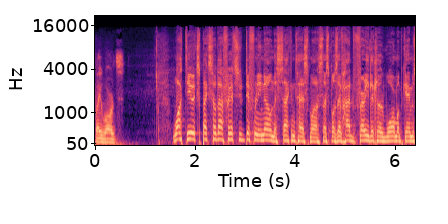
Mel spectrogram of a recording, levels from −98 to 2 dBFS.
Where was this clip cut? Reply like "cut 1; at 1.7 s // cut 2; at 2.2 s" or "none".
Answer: none

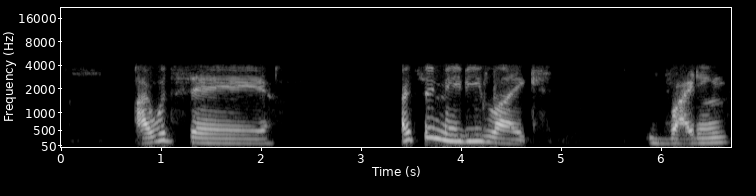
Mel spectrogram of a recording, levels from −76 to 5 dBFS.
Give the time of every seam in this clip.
cut 1; at 3.2 s

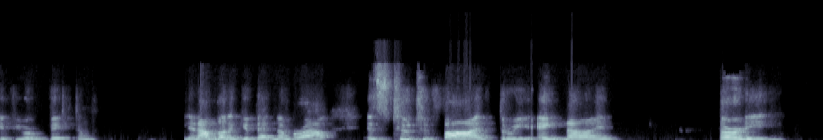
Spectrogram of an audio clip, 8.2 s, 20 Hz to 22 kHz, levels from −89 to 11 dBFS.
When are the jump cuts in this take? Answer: cut 1; at 1.8 s

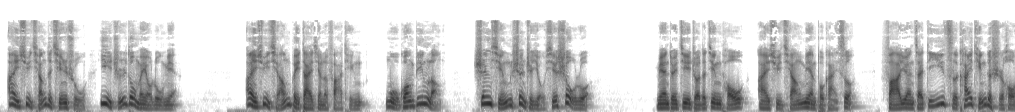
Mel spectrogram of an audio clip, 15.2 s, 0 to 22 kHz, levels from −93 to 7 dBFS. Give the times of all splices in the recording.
cut 1; at 5.7 s // cut 2; at 13.2 s

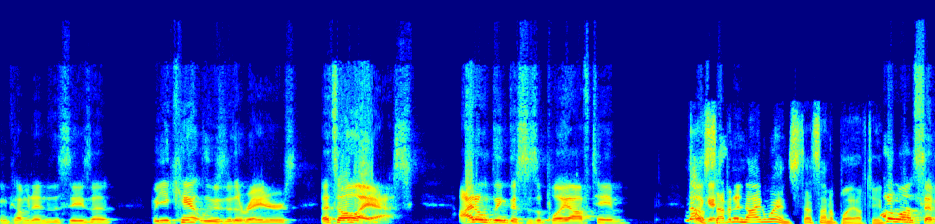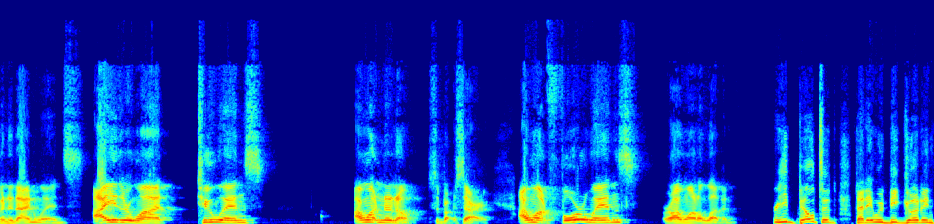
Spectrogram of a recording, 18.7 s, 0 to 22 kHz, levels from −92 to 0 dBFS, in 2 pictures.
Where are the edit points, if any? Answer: cut 1; at 3.2 s // cut 2; at 17.1 s

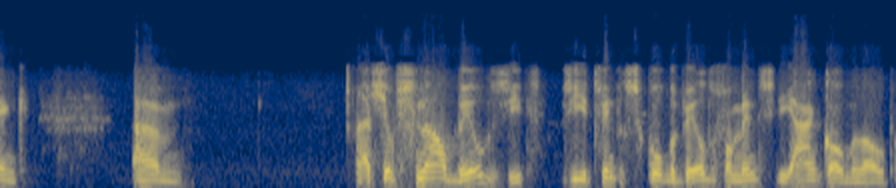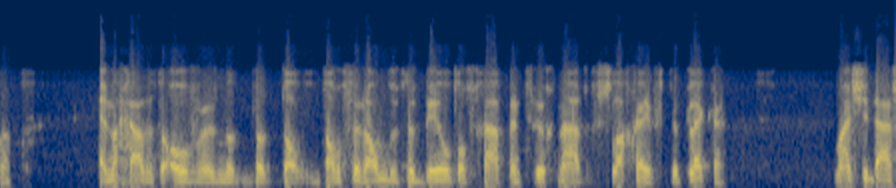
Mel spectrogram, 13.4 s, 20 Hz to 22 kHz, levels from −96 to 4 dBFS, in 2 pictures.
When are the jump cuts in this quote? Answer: cut 1; at 2.5 s

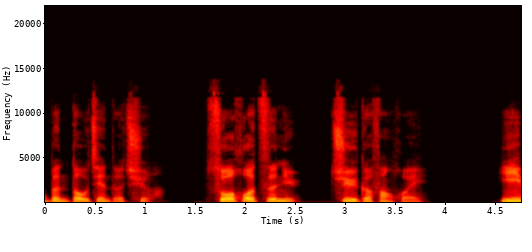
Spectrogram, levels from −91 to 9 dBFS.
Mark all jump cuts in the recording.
cut 1; at 1.5 s

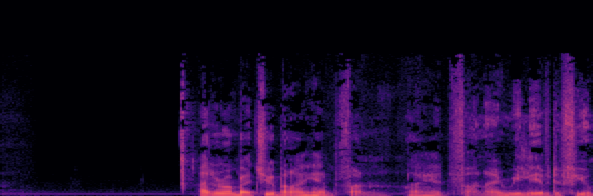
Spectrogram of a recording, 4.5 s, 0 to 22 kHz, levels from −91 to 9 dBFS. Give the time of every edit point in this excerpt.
none

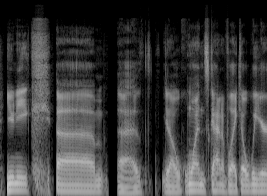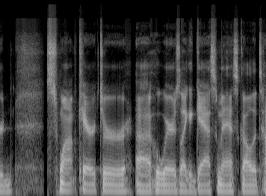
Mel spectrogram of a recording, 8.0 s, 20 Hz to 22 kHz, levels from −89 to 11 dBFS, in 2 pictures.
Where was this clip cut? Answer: cut 1; at 1.6 s

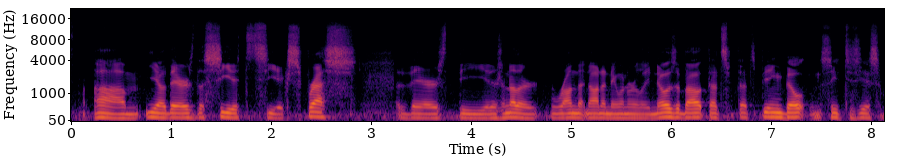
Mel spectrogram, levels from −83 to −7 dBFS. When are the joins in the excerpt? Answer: cut 1; at 3.2 s

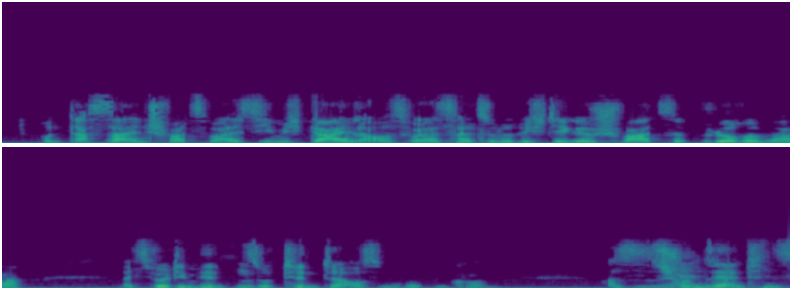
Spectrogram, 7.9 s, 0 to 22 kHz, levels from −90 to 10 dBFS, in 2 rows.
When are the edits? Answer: cut 1; at 1.2 s

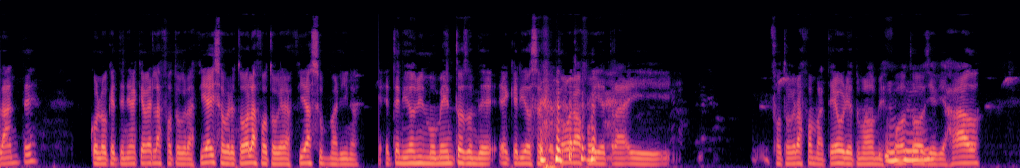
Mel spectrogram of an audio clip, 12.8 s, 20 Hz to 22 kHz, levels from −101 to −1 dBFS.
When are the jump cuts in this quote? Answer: cut 1; at 4.5 s

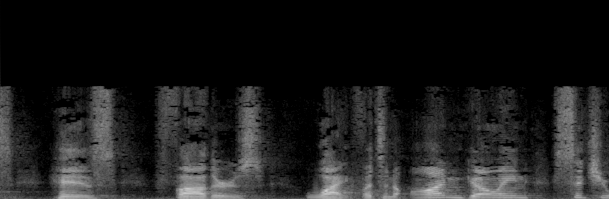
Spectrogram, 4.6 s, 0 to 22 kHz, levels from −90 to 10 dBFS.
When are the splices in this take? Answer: cut 1; at 2.7 s

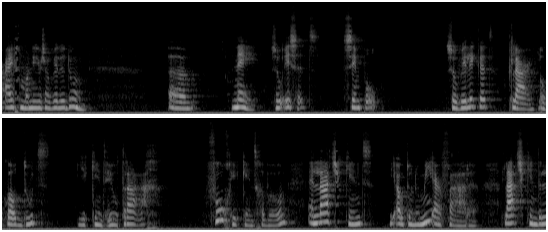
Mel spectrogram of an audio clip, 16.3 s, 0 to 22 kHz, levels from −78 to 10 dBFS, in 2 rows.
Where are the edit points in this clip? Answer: cut 1; at 3.4 s // cut 2; at 8.0 s

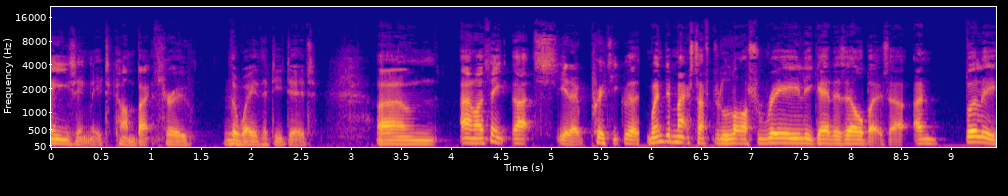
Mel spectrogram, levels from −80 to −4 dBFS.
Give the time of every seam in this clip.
cut 1; at 5.9 s

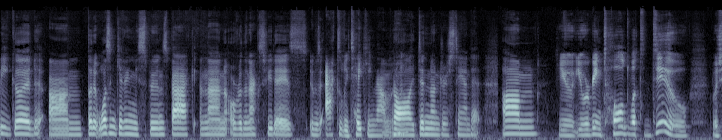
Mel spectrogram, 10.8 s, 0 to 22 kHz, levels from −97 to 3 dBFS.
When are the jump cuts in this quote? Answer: cut 1; at 5.9 s // cut 2; at 7.4 s

